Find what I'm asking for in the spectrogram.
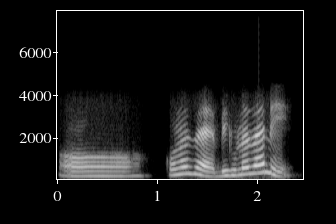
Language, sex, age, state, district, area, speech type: Assamese, female, 45-60, Assam, Lakhimpur, rural, conversation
